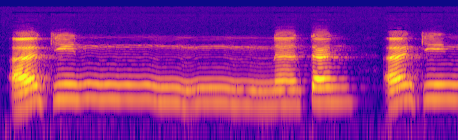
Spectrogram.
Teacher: Dan tan itu izhar halqi, jangan panjang. Sempurna tan, terus masuk. Masuk beserta dengung 2 harakat. · Di sini nun sabdu kena dengung 2 harakat. Dan tan itu izhar halqi, jangan panjang.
